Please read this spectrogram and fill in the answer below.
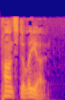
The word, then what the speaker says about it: Ponce de Leon: But it's pronounced here. If you said, can you tell me where Ponce de Leon Avenue is? People would not pay attention. Here it's pronounced Ponce de Leon.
